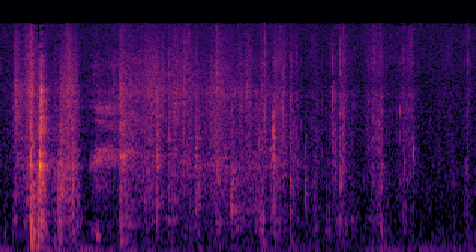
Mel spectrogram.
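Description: A cardboard gift box and its packed contents being handled and shifted: a sharp knock or rustle about a third of a second in, then soft scattered rustles and small taps.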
